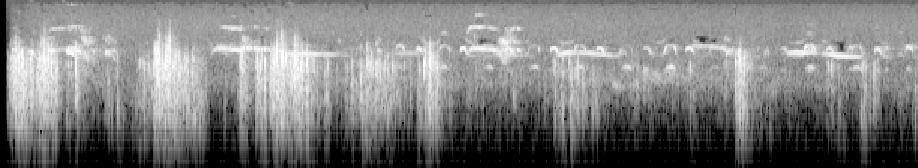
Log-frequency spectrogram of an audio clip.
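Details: Eurasian whimbrel (Icelandic subspecies) in June, Snæfellsnes, Iceland, giving short, clear whistled notes near the same pitch, over harsh broadband bursts of wind or other birds.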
